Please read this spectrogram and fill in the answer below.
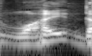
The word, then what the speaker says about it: Wight: According to the Isle of Wight, is that how you pronounce it? White, W-I-G-H-T.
